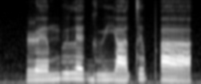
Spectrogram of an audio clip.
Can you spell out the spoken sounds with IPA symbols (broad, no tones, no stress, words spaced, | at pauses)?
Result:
ɭɛmʉlɛ ɡʉ jatɘ pʼa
